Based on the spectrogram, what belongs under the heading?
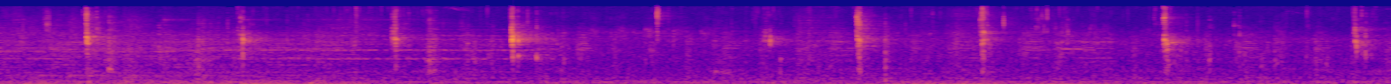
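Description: Fried chicken being bitten and chewed close to the microphone: crisp crunches of the breaded coating, about ten of them at a steady chewing pace, roughly one every half second to second.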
